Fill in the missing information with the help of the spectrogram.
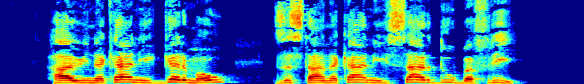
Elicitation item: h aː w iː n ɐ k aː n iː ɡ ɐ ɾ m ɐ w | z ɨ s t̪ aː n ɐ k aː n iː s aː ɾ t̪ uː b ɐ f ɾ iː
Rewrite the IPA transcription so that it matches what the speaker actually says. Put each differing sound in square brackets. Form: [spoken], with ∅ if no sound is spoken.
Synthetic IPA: h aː w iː n ɐ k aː n iː ɡ ɐ ɾ m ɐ w | z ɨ s t̪ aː n ɐ k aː n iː s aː ɾ [d̪] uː b ɐ f ɾ iː

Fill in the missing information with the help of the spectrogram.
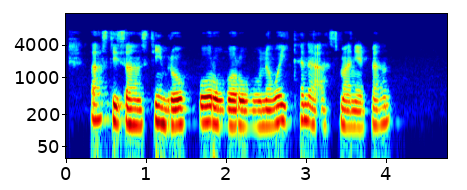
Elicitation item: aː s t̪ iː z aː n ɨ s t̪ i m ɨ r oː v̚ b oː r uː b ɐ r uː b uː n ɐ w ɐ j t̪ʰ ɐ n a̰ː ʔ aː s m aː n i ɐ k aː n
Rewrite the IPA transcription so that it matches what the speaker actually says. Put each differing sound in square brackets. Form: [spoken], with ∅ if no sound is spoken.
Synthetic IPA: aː s t̪ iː z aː n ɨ s t̪ i m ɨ [ɾ] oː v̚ b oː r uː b ɐ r uː b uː n ɐ w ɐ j t̪ʰ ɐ n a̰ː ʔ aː s m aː n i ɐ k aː n

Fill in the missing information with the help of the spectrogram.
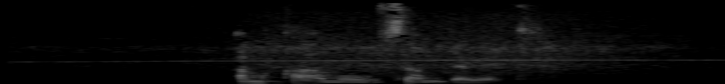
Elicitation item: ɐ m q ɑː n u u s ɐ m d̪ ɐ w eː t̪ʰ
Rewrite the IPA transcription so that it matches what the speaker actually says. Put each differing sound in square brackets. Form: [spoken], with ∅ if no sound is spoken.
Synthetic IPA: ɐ m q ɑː [m] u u s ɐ m d̪ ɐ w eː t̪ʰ

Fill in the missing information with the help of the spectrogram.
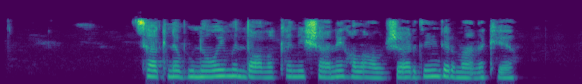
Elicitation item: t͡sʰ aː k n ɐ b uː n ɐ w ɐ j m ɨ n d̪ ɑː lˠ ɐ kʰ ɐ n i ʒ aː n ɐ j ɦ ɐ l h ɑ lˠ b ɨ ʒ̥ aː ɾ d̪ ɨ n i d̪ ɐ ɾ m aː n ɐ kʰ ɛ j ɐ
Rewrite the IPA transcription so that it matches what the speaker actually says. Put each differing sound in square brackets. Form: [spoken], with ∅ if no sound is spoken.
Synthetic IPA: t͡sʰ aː k n ɐ b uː n ɐ w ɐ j m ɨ n d̪ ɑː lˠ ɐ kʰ ɐ n i [ʃ] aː n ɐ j ɦ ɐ l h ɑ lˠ b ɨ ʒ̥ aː ɾ d̪ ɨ n i d̪ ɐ ɾ m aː n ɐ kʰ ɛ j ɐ

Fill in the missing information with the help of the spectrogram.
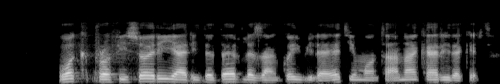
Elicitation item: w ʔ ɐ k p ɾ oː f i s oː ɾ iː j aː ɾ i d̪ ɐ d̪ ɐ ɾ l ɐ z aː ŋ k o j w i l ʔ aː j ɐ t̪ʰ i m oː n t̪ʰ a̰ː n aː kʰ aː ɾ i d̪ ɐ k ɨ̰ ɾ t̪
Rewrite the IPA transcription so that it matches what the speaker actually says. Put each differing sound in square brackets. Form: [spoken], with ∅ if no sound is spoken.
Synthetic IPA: w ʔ ɐ k p ɾ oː f i s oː ɾ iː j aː ɾ i d̪ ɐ d̪ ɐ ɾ l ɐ z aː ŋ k o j w i l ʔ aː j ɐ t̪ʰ i m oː n t̪ʰ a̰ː n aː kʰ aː ɾ i d̪ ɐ k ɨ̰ ɾ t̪

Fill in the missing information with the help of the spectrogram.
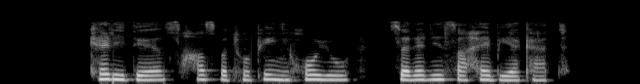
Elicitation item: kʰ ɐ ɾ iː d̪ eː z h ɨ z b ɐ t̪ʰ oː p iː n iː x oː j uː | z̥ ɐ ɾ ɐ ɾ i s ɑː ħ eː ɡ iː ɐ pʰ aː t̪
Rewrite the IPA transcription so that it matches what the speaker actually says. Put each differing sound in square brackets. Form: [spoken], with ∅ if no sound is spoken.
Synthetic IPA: kʰ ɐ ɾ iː d̪ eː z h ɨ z b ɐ t̪ʰ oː [pʰ] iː n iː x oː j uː | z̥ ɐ ɾ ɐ ɾ i s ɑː ħ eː [b] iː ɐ [kʰ] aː t̪

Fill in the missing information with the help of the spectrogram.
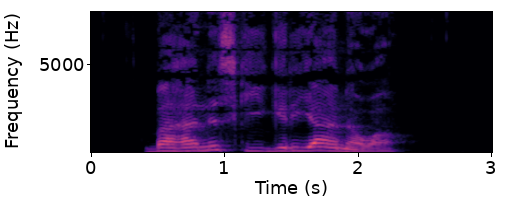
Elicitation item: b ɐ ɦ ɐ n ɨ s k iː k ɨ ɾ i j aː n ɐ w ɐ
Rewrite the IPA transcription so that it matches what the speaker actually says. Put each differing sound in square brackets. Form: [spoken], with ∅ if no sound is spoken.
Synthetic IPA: b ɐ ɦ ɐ n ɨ s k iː [ɡ] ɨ ɾ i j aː n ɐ w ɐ

